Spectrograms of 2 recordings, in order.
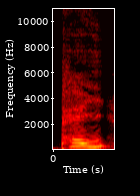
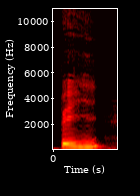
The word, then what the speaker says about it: pays: Elle dit permis, pays et turbulence. J'exagère un petit peu, mais c'est ça l'idée. En français, on va dire permis, pays, turbulence. On souffle pas en prononçant ces sons de consonnes.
